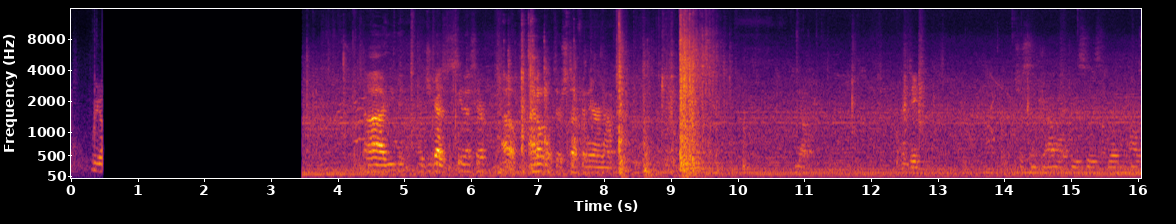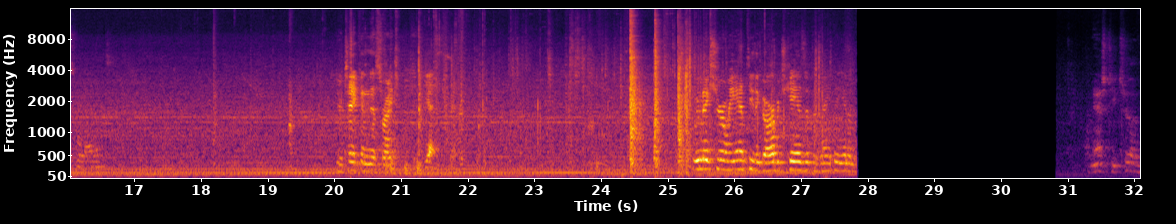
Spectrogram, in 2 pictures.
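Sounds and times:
steady low hum: 3.5 - 27.8
door bang: 8.1 - 10.2.

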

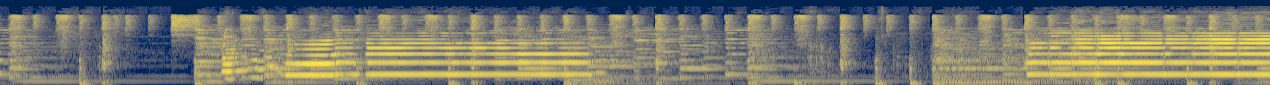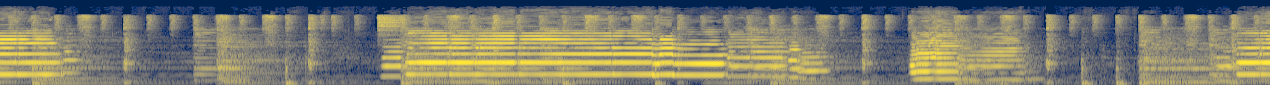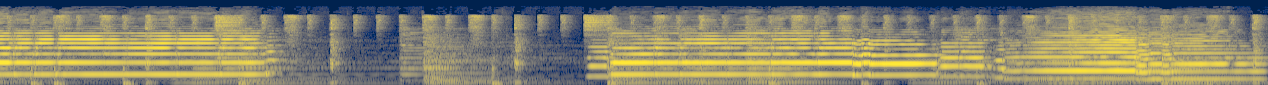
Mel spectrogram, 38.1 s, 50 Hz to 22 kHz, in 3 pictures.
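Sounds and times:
soprano saxophone ballad: 2.0 - 14.0, 16.4 - 30.3, 31.2 - 38.0.

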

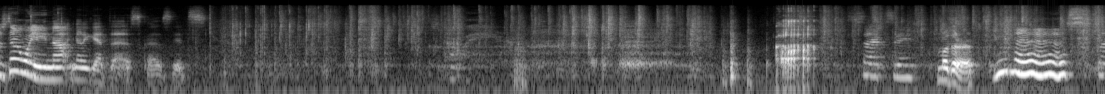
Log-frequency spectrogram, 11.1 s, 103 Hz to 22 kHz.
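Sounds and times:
snack package crinkling: 2.0 - 11.0.

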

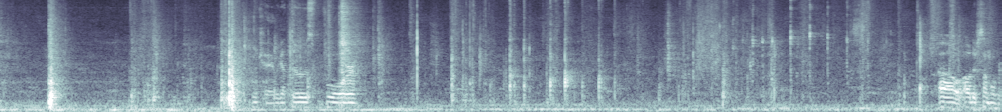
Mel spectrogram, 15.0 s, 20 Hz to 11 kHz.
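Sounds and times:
low hum: 0.0 - 10.2.

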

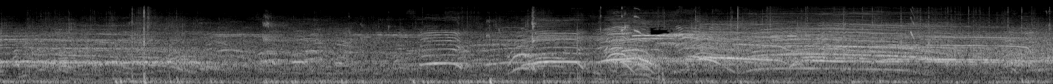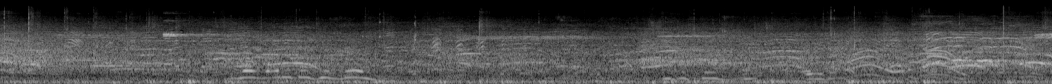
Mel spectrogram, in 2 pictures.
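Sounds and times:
balls bouncing on wooden court: 2.6 - 6.6, 11.8 - 15.7, 17.1 - 20.9.

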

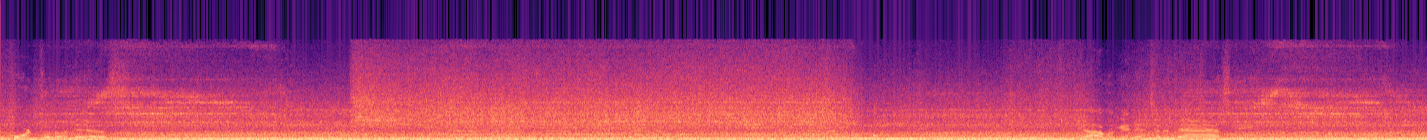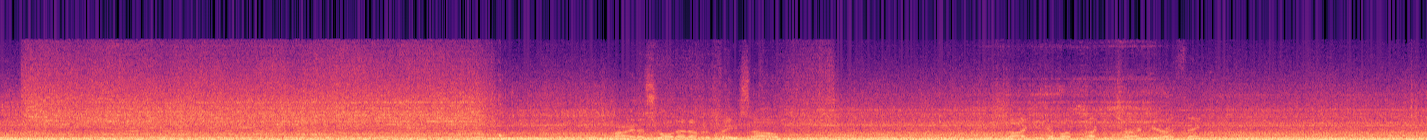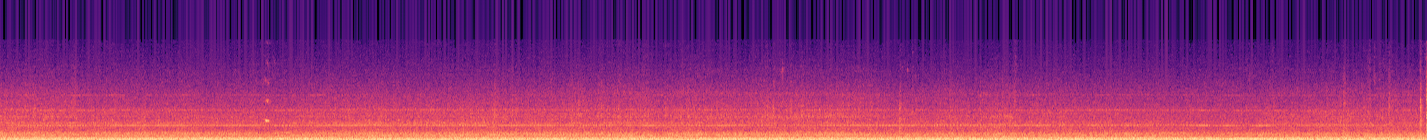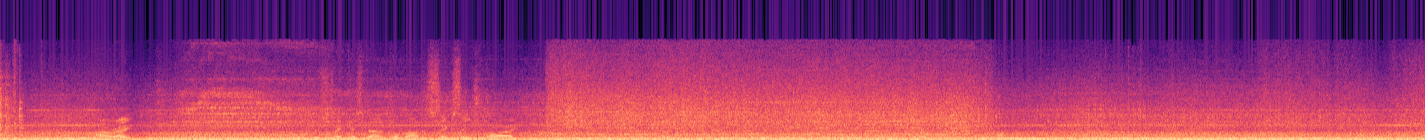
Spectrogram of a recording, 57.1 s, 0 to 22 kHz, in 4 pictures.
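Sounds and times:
circular saw cutting wood: 0.0 - 8.7, 10.3 - 19.4, 23.9 - 26.6, 44.5 - 57.0
sawmill power unit humming: 0.0 - 57.0.

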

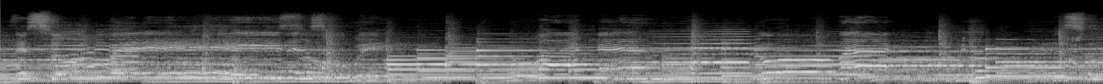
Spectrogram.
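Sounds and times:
acoustic guitar: 0.0 - 11.0
double bass: 0.0 - 11.0
drums: 0.0 - 11.0
steel guitar: 0.0 - 11.0
fiddle: 6.0 - 11.0.

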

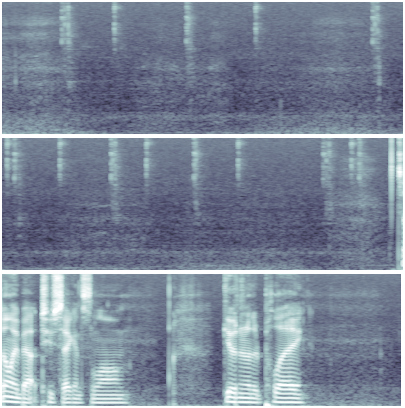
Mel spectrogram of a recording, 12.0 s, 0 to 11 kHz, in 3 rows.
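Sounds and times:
computer mouse clicks: 3.7 - 6.5, 7.2 - 7.7.

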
